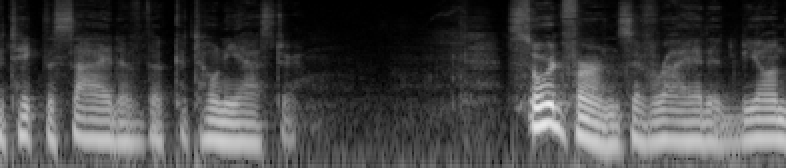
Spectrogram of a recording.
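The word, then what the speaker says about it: cotoneaster: limbed beings themselves these cottony aster tony aster spelled like cotton easter but pronounced as if tony astor sneezed when he said his name many lifeless branches have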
